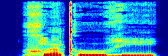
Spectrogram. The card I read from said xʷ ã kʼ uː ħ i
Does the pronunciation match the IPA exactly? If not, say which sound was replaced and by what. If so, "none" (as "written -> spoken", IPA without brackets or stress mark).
ħ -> ɦ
